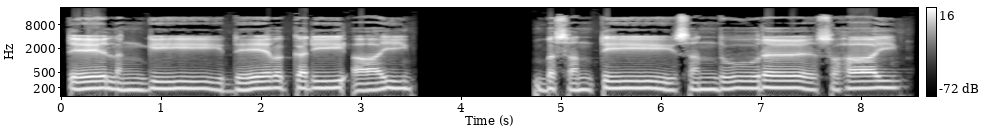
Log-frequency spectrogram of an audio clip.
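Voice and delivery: slow measured scripture chant; slow devotional recitation of gurbani. Shown as a demonstration. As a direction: draw each word out reverently. Recites scripture text slowly.

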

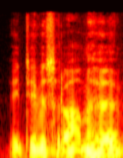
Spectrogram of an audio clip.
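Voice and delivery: ordinary talk, nothing marked

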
